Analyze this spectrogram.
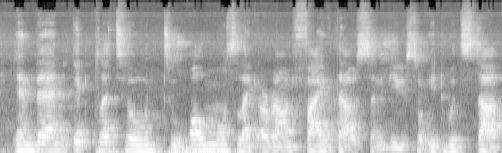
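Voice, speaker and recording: The speech moves at a fairly slow pace with ordinary pitch variation. Audible room echo and noticeable background noise are present. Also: man. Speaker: YouTuber giving channel growth tips. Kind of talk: casual vlog tutorial. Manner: energetic, chatty.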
